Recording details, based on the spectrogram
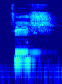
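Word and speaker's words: phish: Now, I was sort of concerned about if you think that you've been attacked with these fish is spelled P-H-I-S-H, fish, vish, or smish.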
